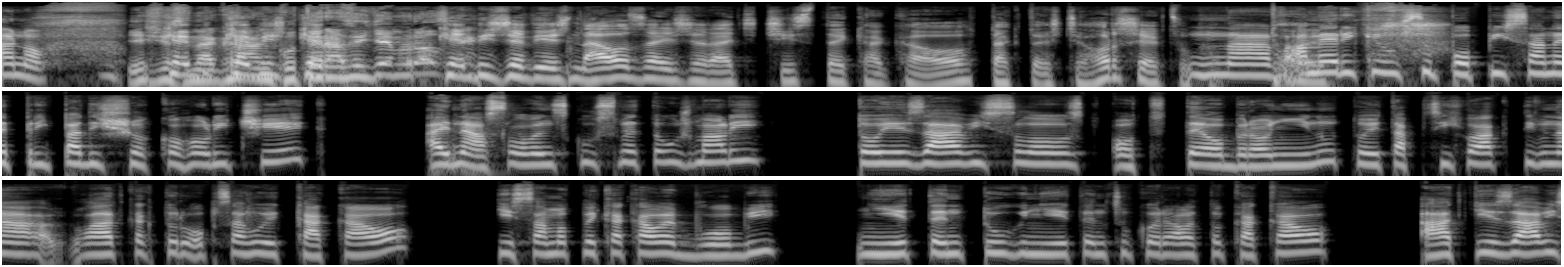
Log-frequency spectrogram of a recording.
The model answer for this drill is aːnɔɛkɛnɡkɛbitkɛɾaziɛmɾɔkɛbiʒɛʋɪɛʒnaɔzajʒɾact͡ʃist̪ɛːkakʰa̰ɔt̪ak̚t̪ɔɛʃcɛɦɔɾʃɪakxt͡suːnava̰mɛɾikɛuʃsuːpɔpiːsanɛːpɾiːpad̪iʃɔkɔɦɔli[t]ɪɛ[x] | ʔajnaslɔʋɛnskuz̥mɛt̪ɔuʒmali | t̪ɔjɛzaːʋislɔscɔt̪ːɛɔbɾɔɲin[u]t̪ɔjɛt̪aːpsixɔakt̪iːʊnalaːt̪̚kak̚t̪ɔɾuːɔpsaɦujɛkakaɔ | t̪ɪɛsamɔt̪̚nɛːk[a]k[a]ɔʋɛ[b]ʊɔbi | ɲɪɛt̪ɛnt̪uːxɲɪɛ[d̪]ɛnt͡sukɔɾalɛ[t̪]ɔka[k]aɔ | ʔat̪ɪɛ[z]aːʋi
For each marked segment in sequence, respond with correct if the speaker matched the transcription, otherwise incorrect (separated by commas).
incorrect, incorrect, correct, correct, correct, correct, incorrect, correct, correct, correct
